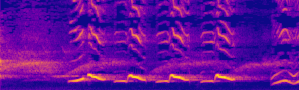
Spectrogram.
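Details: Poksay Hongkong laughingthrush singing vigorously: a run of four rising, slurred whistled notes, evenly spaced about half a second apart, then a sharper wavering double whistle at the end.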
